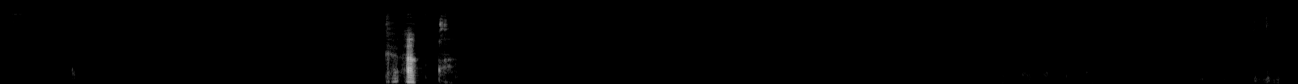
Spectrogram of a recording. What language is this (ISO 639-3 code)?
tli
